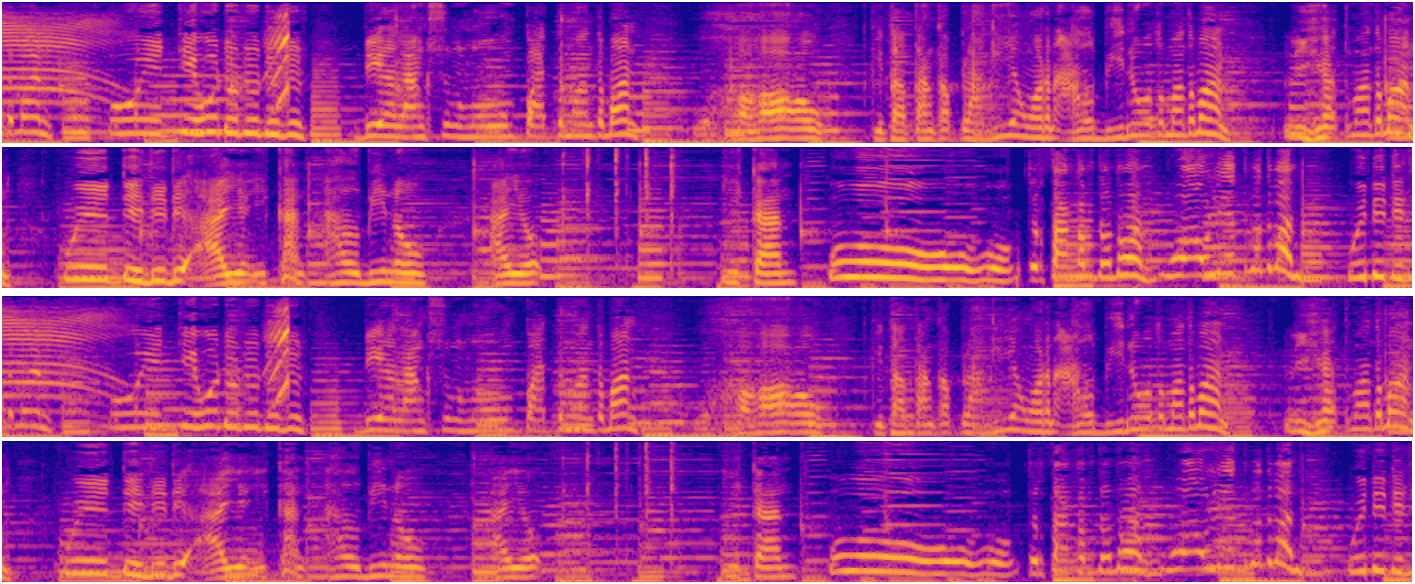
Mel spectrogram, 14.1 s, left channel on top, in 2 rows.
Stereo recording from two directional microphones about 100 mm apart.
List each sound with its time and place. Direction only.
0.0 s music: centre (ahead or behind)
0.7 s speech: 20° left (ahead or behind)
1.4 s speech: centre (ahead or behind)
1.8 s speech: 30° left (ahead or behind)
4.8 s speech: 15° left (ahead or behind); by 11.4 s 40° left (ahead or behind)
11.7 s speech: centre (ahead or behind)
12.0 s speech: 35° left (ahead or behind); by 14.0 s 20° left (ahead or behind)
